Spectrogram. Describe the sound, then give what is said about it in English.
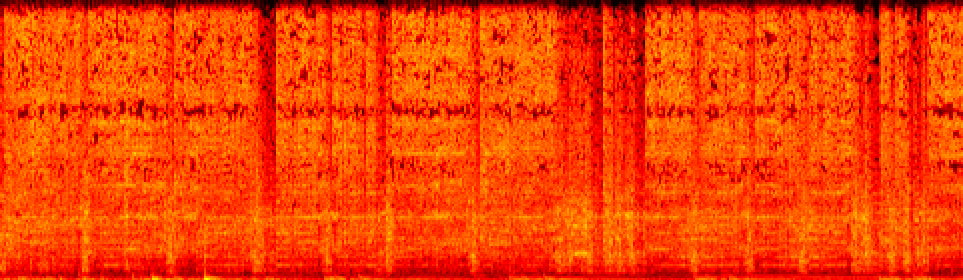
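A slow printer at Talk Radio works steadily through a page, a dense mechanical hiss broken by repeated clicks and ratcheting clunks at an uneven pace, fairly loud with no voices. “Quite a slow printer”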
